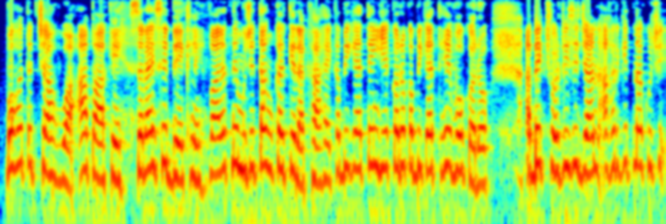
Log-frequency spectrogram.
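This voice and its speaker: A woman's voice: high-pitched, close to an everyday voice. A woman voicing a busy young woman complaining about her father, on a dull lo-fi recording. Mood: harried. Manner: complaining, hurried. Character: flustered young woman, busy daughter of the house.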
